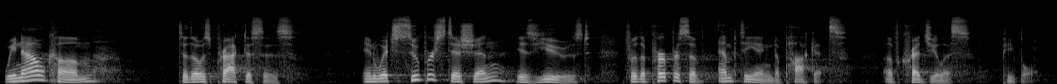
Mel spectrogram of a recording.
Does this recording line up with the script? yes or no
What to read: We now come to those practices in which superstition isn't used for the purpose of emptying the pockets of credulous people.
no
